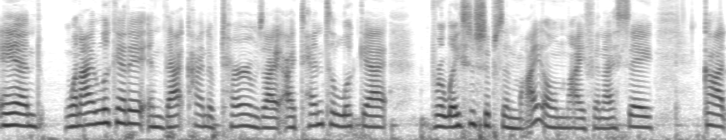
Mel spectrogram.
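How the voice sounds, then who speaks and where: In a very clean recording with a silent background, a woman of medium pitch uses an ordinary speaking voice with ordinary pitch variation. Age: 30s. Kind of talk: devotional talk. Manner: casual, conversational.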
